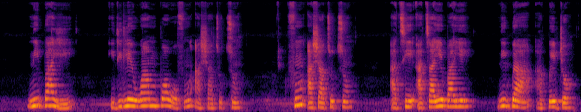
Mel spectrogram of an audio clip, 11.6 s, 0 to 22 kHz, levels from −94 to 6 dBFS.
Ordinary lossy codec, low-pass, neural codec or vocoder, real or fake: none; none; none; real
